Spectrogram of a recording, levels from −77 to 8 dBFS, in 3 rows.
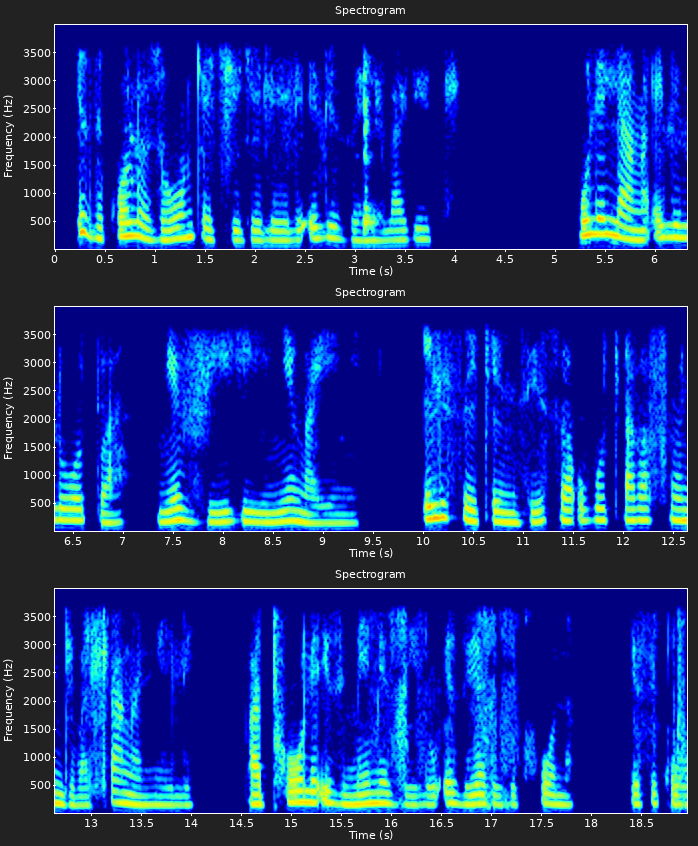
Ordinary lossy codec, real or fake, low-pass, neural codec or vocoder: AAC, 32 kbps; real; 3.6 kHz; none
